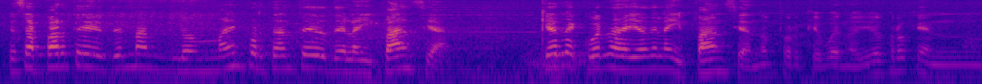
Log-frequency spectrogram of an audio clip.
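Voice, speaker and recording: A man in his forties with a southern Mexican accent, hosting an informal interview and often tagging questions onto his phrases. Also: fairly high pitch. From Chiapas, southern Mexico. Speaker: host and interviewer. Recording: noticeable background ambient noise.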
